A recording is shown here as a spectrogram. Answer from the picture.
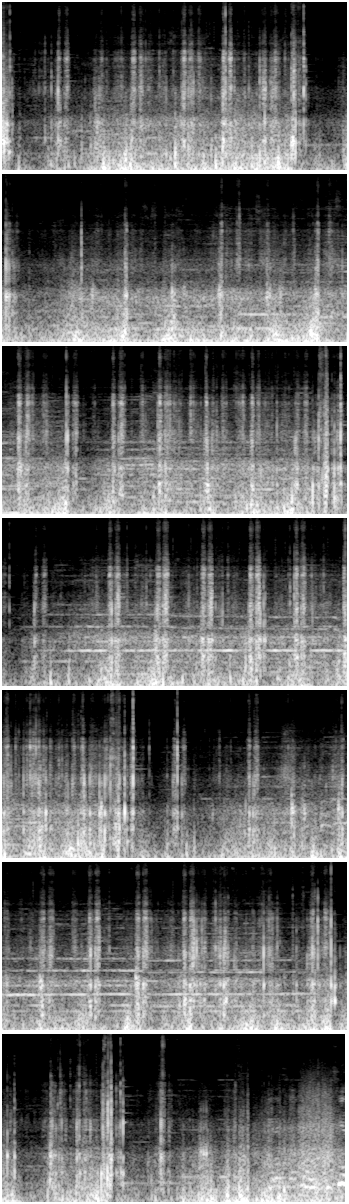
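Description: Horse being ridden across grass, heard from a camera on the rider: a continuous jostling rumble full of repeated knocks from hoofbeats and rattling tack.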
